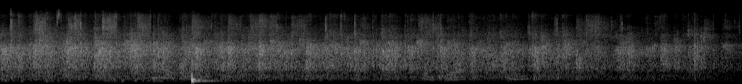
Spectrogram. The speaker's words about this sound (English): Can we give my dad a round of applause real quick?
